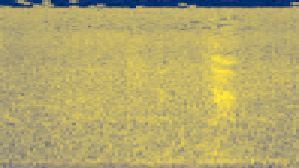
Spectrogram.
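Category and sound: nature, lapping of waves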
